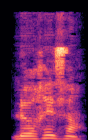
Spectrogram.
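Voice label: "le raisin", French; frutas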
